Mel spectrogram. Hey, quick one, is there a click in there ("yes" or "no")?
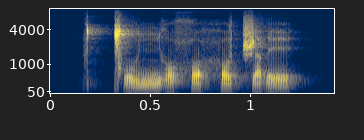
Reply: yes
